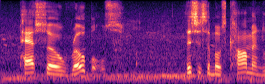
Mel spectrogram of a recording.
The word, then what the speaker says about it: Paso Robles: There are two main pronunciations. Paso Robels. This is the most common local pronunciation in the Paso Robels area. Locals often say it quickly almost like Paso Robels or Paso Robels. Robels. Paso Roblaze.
